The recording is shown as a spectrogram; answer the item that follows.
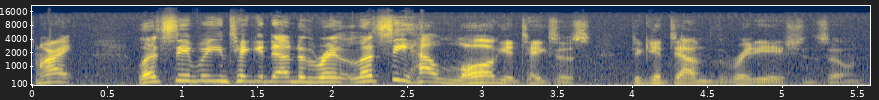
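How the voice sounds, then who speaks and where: A man's voice: fairly high pitch, fairly quick, bright, forceful tone, slight background noise. A man giving casual gameplay commentary, thinking aloud in informal, slangy phrases with rambling asides. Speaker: gaming channel host.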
